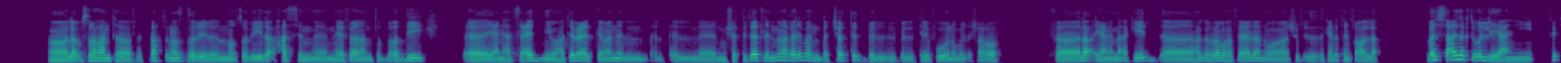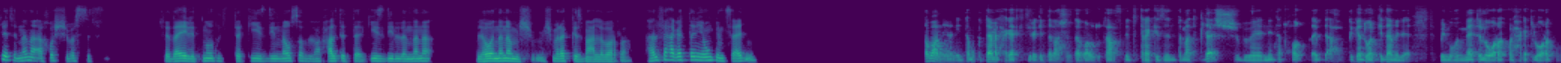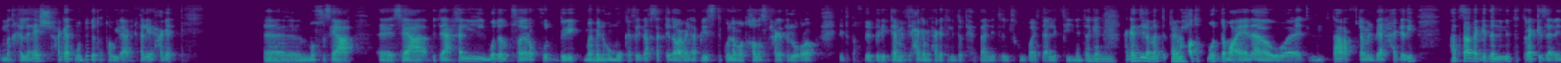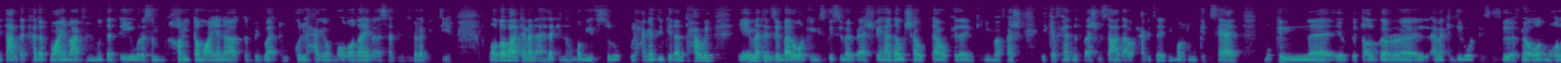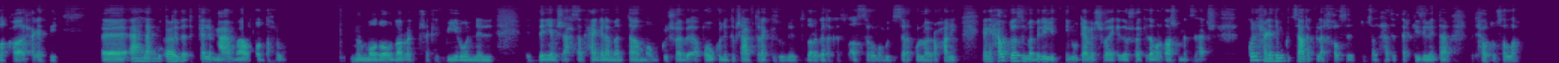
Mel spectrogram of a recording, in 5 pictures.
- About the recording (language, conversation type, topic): Arabic, advice, إزاي أقدر أدخل في حالة تدفّق وتركيز عميق؟
- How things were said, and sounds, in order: other background noise; in English: "break"; in English: "بlist"; in English: "الbreak"; in English: "الworking space"; in English: "الكافيهات"; in English: "الwork space"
